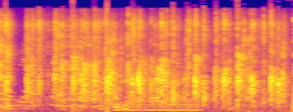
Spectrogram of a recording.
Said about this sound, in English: All right, well, round of applause.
